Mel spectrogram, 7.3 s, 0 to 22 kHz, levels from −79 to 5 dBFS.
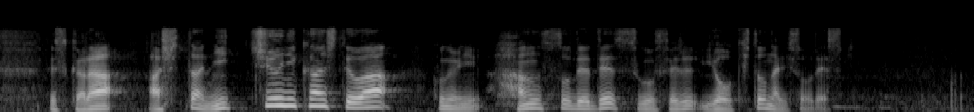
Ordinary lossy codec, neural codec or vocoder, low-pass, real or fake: none; codec, 16 kHz, 8 kbps, FunCodec, trained on Chinese and English, 25 frames a second; none; fake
